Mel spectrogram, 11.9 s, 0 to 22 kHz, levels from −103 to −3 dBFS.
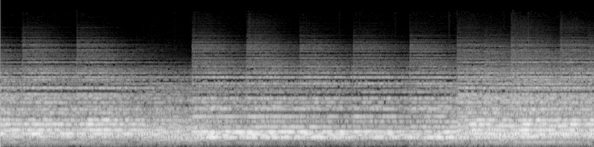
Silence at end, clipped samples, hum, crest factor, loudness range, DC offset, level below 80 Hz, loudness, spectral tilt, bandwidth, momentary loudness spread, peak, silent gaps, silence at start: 0 s; under 0.1%; none; 16 dB; 3 LU; under 0.1%; -56 dBFS; -16 LUFS; -7 dB/octave; 6.6 kHz; 5 LU; 0 dBFS; none; 0 s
